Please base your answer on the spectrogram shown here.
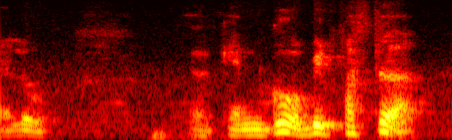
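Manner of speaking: whispering. Retelling a bike ride, asking his wife to go faster: retelling a whisper. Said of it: "I whisper to my wife".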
